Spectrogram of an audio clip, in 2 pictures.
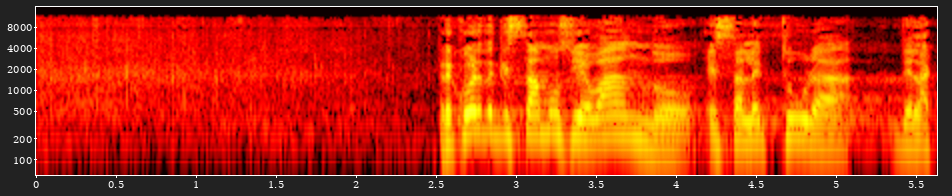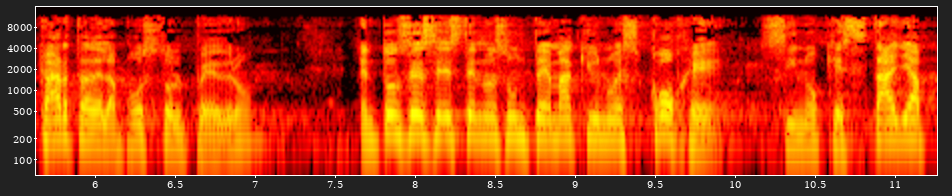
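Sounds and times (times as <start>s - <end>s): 
audience applauding: 0.0s - 2.6s
speech: 2.5s - 11.2s.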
